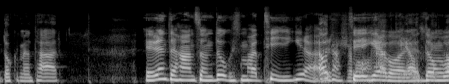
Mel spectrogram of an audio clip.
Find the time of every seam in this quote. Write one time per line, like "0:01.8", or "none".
0:02.0
0:02.6
0:03.3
